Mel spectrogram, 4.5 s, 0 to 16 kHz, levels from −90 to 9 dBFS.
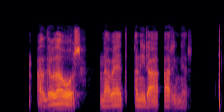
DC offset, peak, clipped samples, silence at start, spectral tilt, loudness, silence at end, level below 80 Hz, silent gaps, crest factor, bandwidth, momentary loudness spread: under 0.1%; -6 dBFS; under 0.1%; 0.6 s; -3.5 dB/octave; -26 LUFS; 0.7 s; -70 dBFS; 0.66-0.75 s, 1.90-2.00 s, 2.57-2.69 s; 22 dB; 7.6 kHz; 17 LU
